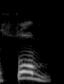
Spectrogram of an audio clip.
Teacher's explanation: سن ہے لیکن ہم اس کو میم پڑھ رہے ہیں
